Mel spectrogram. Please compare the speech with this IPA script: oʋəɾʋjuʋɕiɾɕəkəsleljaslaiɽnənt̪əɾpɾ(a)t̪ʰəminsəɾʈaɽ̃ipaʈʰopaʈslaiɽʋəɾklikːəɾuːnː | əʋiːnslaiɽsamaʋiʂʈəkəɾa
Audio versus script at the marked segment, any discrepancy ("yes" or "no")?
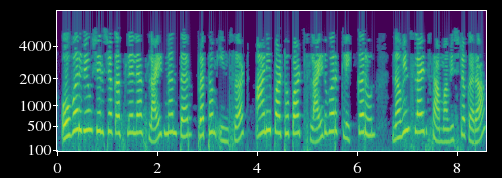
yes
